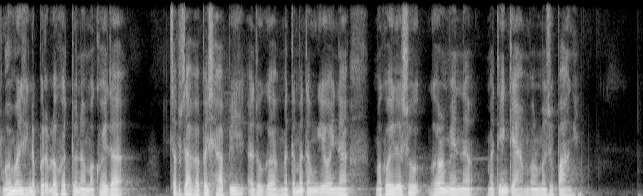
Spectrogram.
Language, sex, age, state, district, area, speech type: Manipuri, male, 18-30, Manipur, Thoubal, rural, spontaneous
